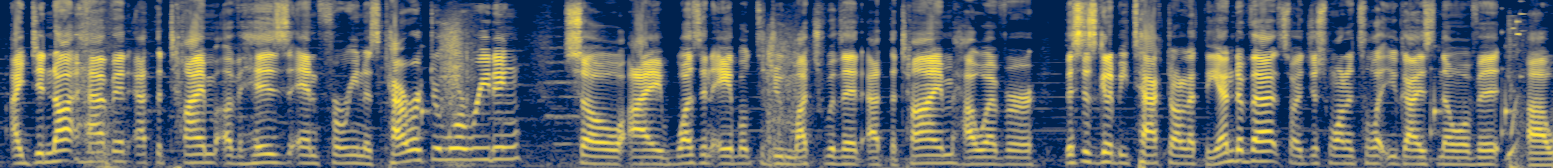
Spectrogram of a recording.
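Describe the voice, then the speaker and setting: A man giving casual, conversational and emphatic commentary as a game streamer. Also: a little high. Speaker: streamer reacting to video game lore. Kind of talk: casual commentary, with some reading aloud. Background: background music.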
